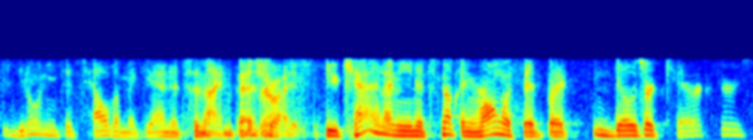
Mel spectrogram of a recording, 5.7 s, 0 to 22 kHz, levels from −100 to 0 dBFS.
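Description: The whole clip runs through the AMR narrowband mobile codec at 7.4 kbps. Nothing above 4 kHz survives, and the voice comes out plainly buzzy and synthetic.

Right after "to tell them again", from 1.32 to 2.72 s, there's automatic gain falling. The AGC decided things were too hot and eased down about 11 dB, so the speech and room noise sink together until "I mean it's nothing".

Inside that stretch, from 2.18 to 2.32 s, AMR bit errors hit. A few percent of the weakly protected bits flipped across what sounds like about seven frames, which scatters the excitation pulses. Pitch and level hold roughly steady, but the voice turns hoarse and gargly.

After "wrong with it but", from 4.48 to 4.81 s, the gain falls again, this time about 5 dB. It's a quicker, smaller dip.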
